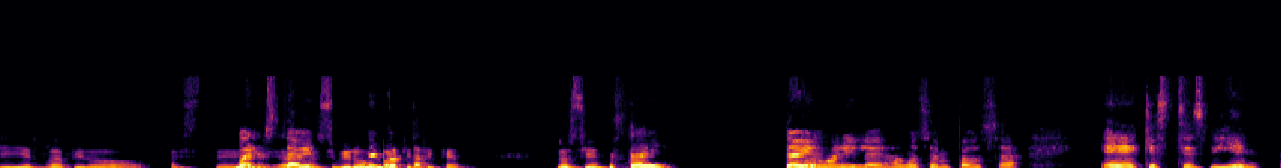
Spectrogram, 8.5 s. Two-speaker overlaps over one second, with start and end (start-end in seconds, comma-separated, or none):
1.5-2.9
